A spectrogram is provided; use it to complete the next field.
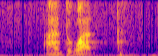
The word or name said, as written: A droite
